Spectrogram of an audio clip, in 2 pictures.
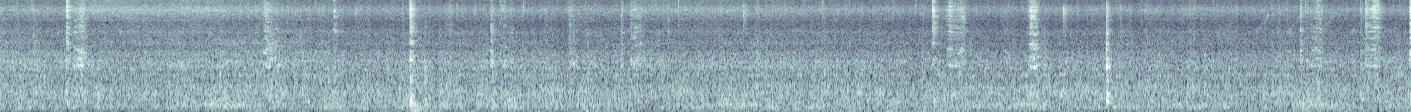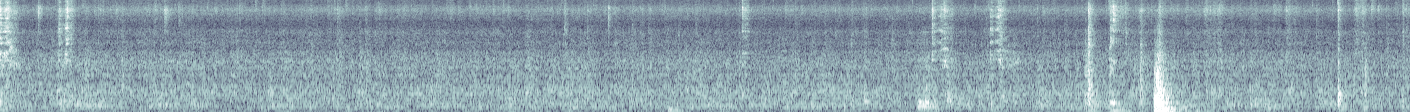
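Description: Food sizzling steadily in a wok over a fire as it is stirred, with the spatula scraping and knocking against the pan now and then, in small clusters; the sharpest knock comes near the end.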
